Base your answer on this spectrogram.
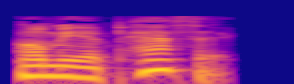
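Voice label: "homeopathic", British English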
